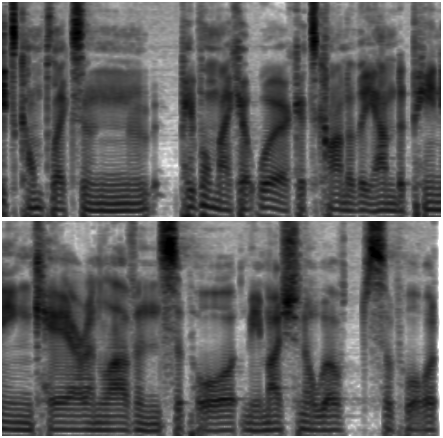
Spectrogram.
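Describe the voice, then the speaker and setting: A man speaks at a moderate pace in a very deep, low, monotone voice with very even loudness and hardly any pauses. Noticeable background noise runs underneath. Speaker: father, men's health and equality advocate. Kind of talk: radio interview answer. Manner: conversational, reflective.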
